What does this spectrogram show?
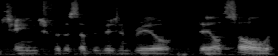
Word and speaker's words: Brio: They did a kind of a Latin pronunciation. The L's were silent. So now all they've done is just, they pronounce it the same and they remove the L's.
